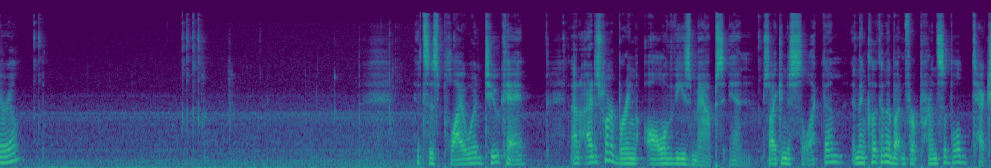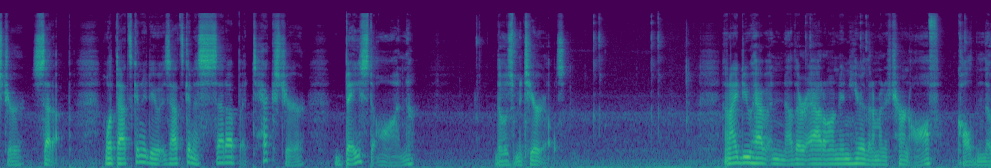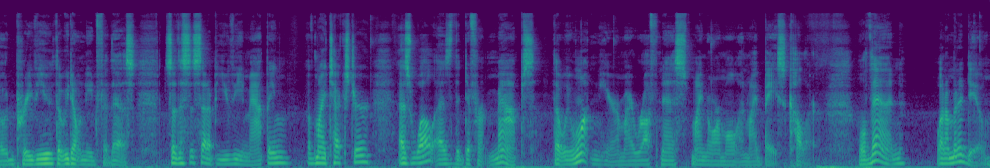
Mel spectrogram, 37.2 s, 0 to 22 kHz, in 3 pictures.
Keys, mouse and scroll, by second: 37.0 click, 37.0 scroll down 4.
